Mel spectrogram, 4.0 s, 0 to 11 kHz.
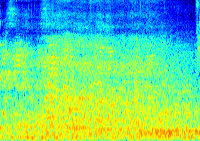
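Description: A pack of NASCAR Whelen Euro Series V8 stock cars racing past on an oval, their engines making a steady drone.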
